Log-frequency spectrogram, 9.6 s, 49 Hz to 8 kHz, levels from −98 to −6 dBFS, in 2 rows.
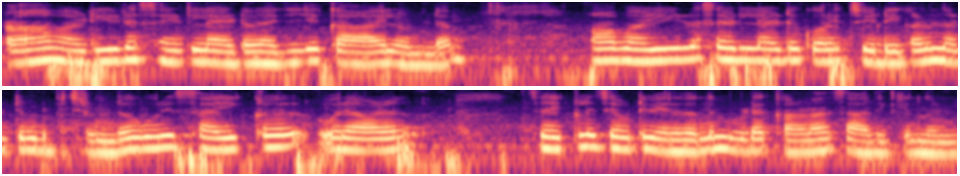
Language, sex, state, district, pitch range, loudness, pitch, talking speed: Malayalam, female, Kerala, Kollam, 195-230 Hz, -12 LUFS, 215 Hz, 125 wpm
